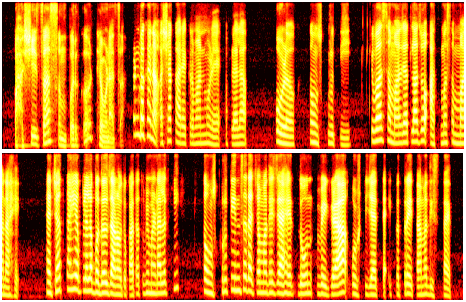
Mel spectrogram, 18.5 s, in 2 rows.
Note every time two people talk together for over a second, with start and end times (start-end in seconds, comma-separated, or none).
none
